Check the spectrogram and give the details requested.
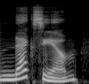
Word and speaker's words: NXIVM: and high-profile escapee of an organization called Nexium that is spelled by the way nxi VM all capital letters prosecutors are making the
